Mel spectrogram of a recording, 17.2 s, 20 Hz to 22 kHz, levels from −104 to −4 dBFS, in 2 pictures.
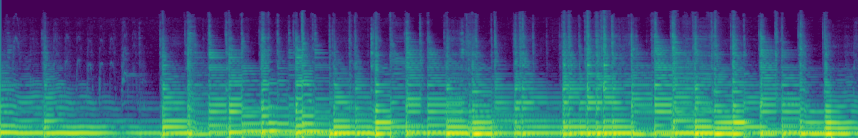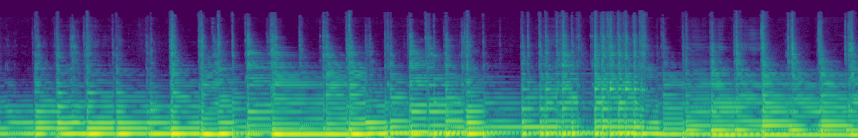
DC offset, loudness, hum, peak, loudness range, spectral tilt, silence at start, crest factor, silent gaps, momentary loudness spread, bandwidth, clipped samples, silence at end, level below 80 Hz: under 0.1%; -17 LUFS; none; -2 dBFS; 5 LU; -10 dB/octave; 0 s; 14 dB; none; 9 LU; 6.2 kHz; under 0.1%; 0 s; -42 dBFS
